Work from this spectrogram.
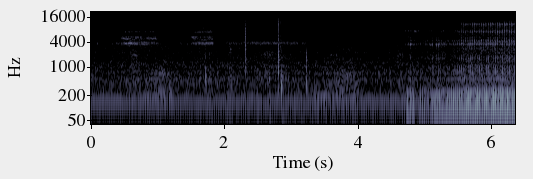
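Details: Rocky, a pet dog, sleeping and snoring indoors, loud enough to drown out the TV: a steady low hum with faint breaths and a few clicks, then a rough, low rasping snore building from about 5 seconds to the end.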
